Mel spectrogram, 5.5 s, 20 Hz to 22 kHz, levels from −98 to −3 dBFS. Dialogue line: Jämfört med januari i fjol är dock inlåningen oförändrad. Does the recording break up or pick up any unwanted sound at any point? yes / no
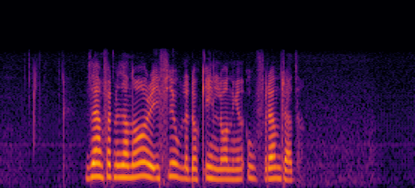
no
